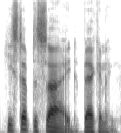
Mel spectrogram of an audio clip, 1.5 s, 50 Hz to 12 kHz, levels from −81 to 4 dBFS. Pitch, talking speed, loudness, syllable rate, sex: 105 Hz, 160 wpm, -17 LUFS, 6.7 syllables/s, male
